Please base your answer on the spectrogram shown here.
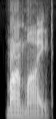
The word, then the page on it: Marmite: American English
